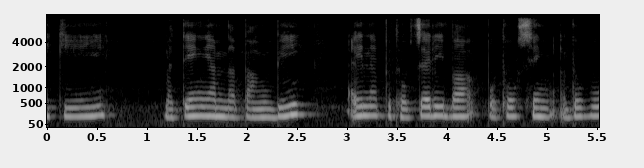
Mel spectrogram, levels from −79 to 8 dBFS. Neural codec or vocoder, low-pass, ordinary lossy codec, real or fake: codec, 24 kHz, 6 kbps, HILCodec; 7.2 kHz; none; fake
